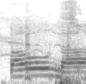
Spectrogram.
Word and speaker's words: sauna: We Yeah, we're doing we're taking sauna about three or four times a week, and it's it's the best thing for these aching joints. So, okay. I know you're not finished. It's pronounced son. Sona.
